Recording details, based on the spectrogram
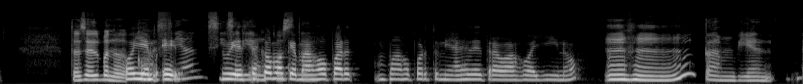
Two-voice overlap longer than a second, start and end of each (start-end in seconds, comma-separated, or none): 1.2-3.2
